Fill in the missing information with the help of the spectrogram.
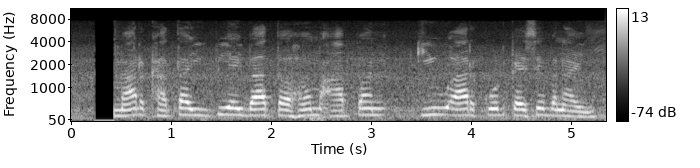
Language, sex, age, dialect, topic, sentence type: Bhojpuri, male, 18-24, Southern / Standard, banking, question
